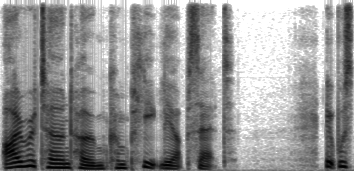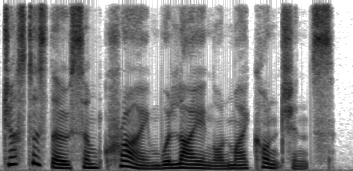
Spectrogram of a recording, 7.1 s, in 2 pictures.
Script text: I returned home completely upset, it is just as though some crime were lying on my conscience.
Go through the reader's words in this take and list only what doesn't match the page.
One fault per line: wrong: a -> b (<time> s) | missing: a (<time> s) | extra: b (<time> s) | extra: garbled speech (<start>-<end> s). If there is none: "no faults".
wrong: is -> was (3.4 s)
